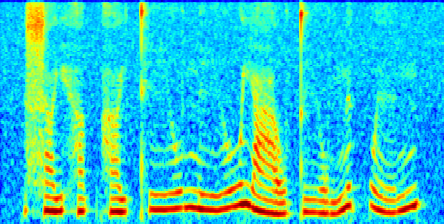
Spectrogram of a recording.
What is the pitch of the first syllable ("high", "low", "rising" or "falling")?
low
